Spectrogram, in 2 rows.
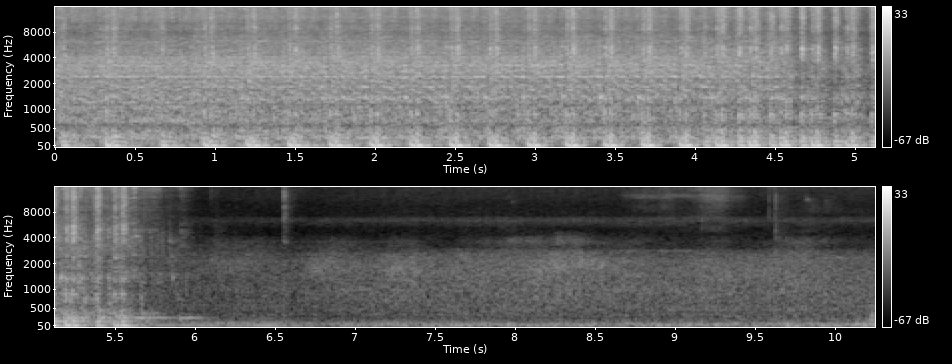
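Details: MCI MC8 diesel bus, sat about two years, started from front controls with rear start controls not working, coolant low, batteries suspected weak: slow even cranking about two strokes a second for five seconds, then the starter stops; never catches.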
